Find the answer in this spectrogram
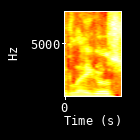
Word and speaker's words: Lego: See, Lego is now or is a plural and singular. It's not Yes. Legos, it's Lego. So I want to thank See, everyone.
